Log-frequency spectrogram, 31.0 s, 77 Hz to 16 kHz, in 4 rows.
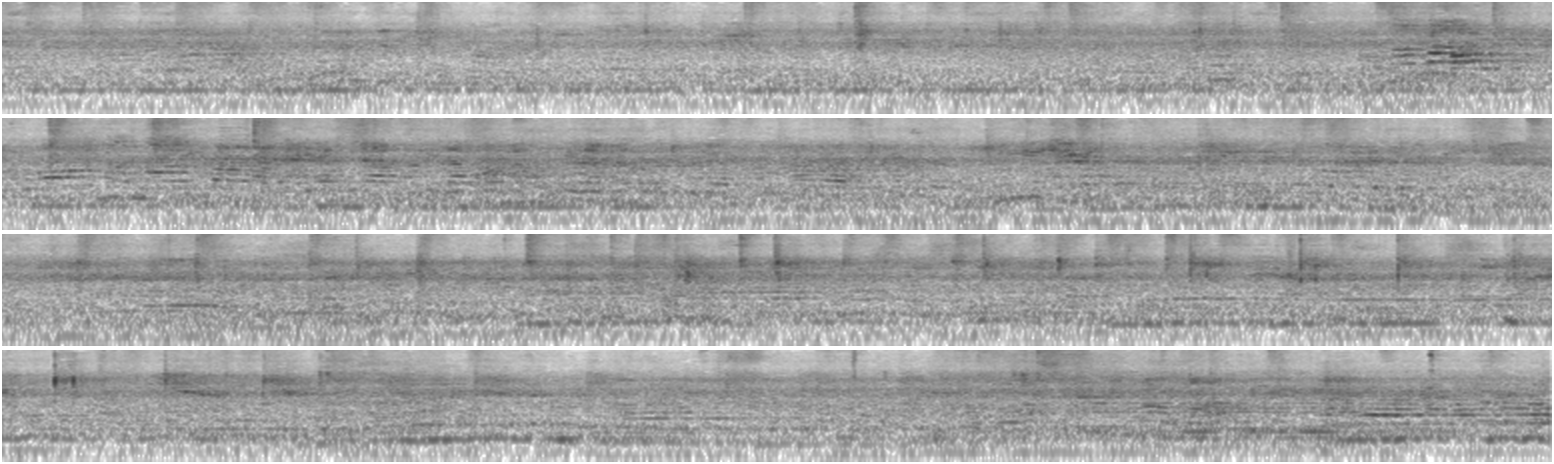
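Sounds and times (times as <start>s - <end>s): faint background chatter: 0.0s - 31.0s.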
